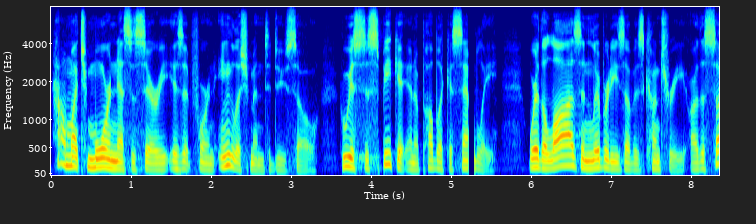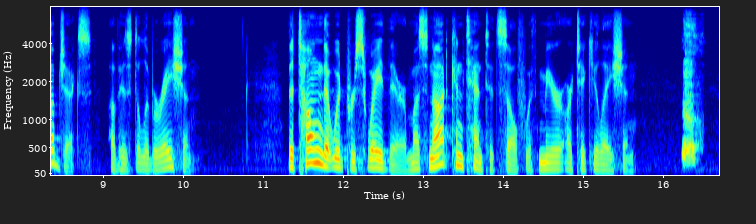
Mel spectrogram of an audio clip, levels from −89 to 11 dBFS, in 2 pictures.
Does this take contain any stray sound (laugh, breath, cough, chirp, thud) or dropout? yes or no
yes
